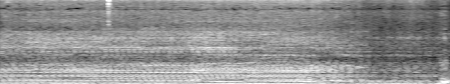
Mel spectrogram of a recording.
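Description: Talbot camper van's engine heard from inside the cab, revving as the van pulls away in first gear, then easing off for the change into second. A short low clunk near the end comes as the gear goes in, a slight gearbox noise the owner puts down to an old, worn gearbox.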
